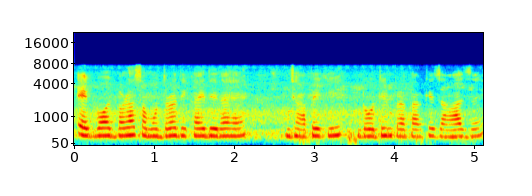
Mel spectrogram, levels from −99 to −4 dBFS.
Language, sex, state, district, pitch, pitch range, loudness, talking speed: Hindi, female, Maharashtra, Gondia, 240 Hz, 230-250 Hz, -18 LUFS, 200 wpm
